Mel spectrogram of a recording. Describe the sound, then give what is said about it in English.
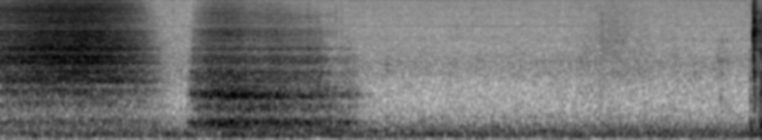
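Deep breathing: a long, airy inhale followed by a slower exhale, then near silence. No one speaks. “Oh, keep breathing now.”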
